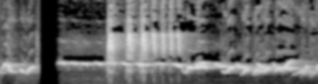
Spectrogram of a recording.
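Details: White-rumped shama fighting song, used to provoke and rouse rivals: a long, loud whistled note with warbling rises and falls, broken by a quick burst of sharp, high clicking notes.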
